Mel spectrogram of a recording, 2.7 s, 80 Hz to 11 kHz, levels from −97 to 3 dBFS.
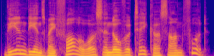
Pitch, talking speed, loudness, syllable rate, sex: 160 Hz, 225 wpm, -16 LUFS, 5.9 syllables/s, male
